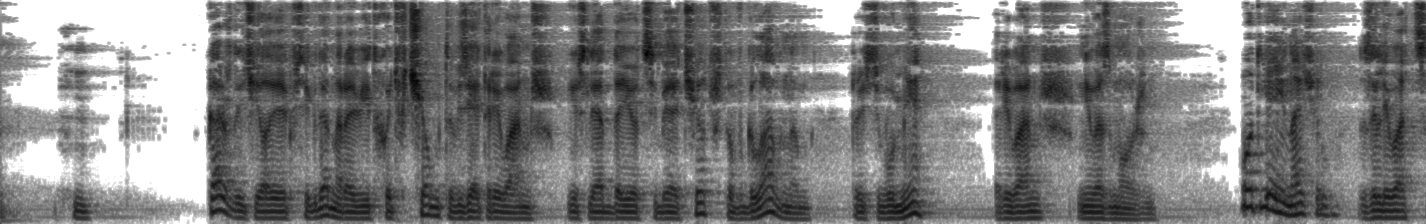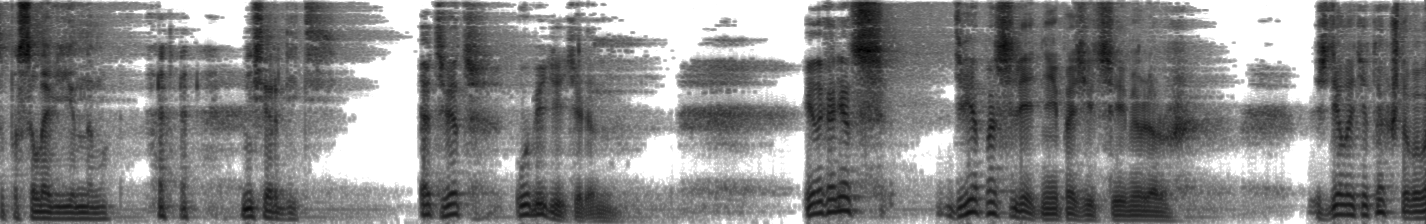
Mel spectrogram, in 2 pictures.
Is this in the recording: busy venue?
no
